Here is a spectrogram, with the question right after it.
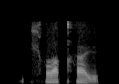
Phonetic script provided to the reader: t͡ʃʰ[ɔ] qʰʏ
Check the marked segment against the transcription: correct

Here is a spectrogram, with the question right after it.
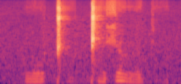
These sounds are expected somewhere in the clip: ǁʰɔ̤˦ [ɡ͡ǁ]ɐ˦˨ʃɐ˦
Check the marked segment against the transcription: correct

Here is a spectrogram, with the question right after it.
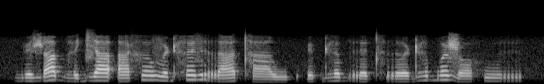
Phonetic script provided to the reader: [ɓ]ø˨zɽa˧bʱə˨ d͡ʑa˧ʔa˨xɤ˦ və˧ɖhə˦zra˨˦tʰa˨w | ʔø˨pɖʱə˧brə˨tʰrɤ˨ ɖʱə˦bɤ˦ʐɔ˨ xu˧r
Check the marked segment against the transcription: incorrect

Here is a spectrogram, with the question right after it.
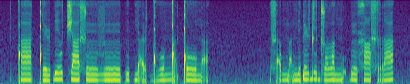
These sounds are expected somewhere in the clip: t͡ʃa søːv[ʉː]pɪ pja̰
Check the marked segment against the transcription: incorrect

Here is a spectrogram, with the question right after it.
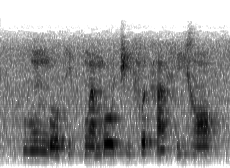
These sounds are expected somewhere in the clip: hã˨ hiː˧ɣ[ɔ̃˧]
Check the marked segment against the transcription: correct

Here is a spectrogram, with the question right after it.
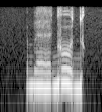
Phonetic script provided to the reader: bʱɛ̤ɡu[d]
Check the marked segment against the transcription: correct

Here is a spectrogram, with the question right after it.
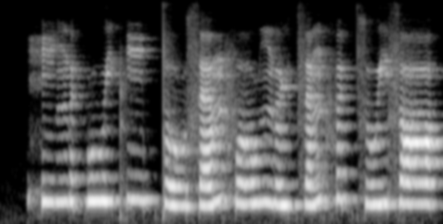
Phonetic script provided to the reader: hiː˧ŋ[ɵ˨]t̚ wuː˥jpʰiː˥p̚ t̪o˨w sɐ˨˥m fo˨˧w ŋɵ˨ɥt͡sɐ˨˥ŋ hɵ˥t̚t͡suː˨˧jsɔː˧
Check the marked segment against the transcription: incorrect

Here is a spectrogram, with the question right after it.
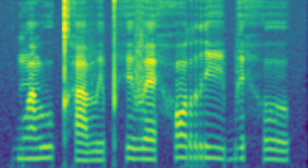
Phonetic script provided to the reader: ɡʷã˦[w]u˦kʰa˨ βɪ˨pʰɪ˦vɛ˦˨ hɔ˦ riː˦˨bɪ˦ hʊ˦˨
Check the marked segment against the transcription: incorrect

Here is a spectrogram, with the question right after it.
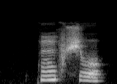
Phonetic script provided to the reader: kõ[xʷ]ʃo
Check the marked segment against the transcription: correct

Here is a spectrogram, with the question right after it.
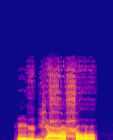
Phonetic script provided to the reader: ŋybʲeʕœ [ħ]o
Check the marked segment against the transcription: correct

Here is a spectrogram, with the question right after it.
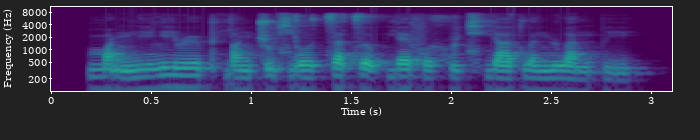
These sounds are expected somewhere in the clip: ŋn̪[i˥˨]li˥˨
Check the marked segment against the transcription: incorrect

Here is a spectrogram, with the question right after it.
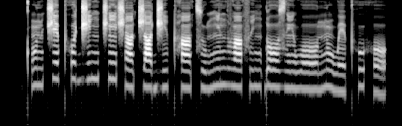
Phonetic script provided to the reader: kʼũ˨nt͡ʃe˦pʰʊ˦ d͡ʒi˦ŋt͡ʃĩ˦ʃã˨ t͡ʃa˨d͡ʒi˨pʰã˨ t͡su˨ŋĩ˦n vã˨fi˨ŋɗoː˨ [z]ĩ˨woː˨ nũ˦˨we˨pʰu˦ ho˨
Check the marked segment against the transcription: correct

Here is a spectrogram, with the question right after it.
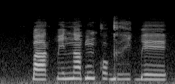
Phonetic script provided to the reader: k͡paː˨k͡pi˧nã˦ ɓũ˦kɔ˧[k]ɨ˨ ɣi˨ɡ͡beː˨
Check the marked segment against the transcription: incorrect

